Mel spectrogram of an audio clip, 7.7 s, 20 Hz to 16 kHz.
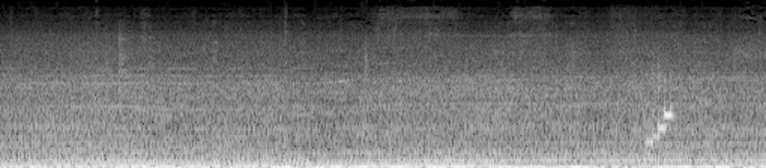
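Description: John Deere 8RX 410 tracked tractor running steadily with a constant low engine drone. Near the end, a short rising run of about four quick electronic beeps sounds over it.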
